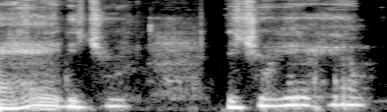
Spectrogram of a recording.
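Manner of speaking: high, soft, urgent asking; hushed high-pitched question from jail. Retold or imitated. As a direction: softly ask a cellmate if she heard that. Retelling her whisper to cellmate.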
